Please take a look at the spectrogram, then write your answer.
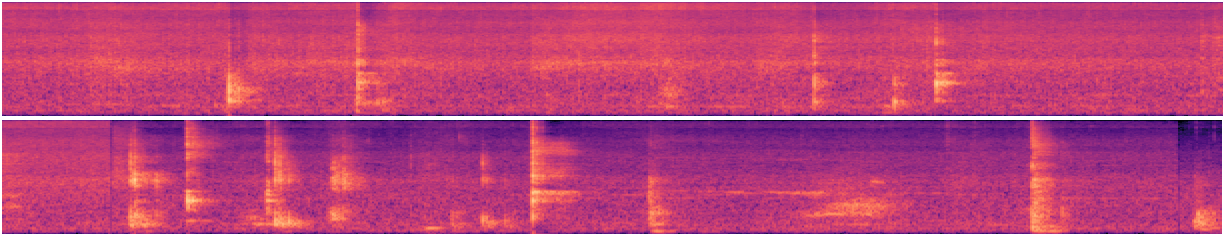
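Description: Noodles stir-fried with Schezwan sauce, with a steady hiss of frying and occasional sharp utensil taps at first, then louder irregular tossing and scraping bursts against the pan, close and fairly loud.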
